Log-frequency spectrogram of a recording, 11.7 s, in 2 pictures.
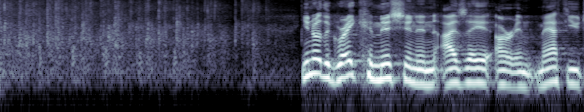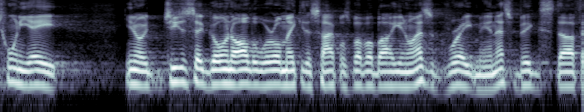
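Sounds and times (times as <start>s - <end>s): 
audience clapping: 0.0s - 3.1s
speech: 3.0s - 11.6s.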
